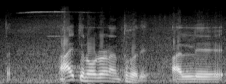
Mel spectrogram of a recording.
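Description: Speech: a man talking in two short phrases, with a faint thin high whine briefly near the start.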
